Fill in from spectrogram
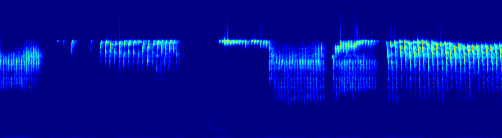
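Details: Red factor canary in full song: a run of buzzy rolling trills, some pitched high and some lower and fuller, broken by short pauses and a few clipped single notes.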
